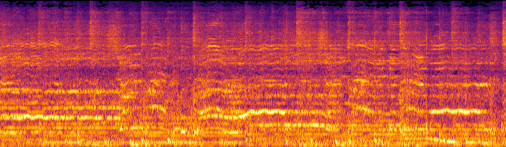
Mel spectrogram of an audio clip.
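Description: Live pop concert music recorded from within the crowd: a female lead vocal singing long, drawn-out notes over the band's backing and a low held bass note, loud throughout.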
